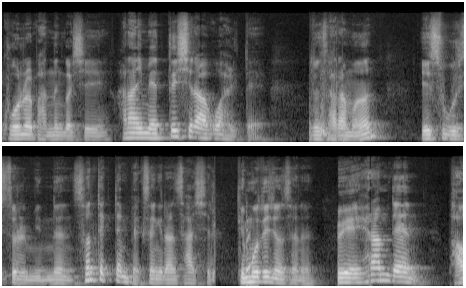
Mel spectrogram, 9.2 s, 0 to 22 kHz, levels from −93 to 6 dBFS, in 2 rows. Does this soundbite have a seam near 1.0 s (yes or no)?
no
